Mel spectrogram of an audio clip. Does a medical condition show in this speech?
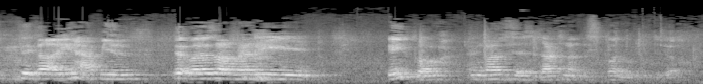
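Yes: cerebral palsy.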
